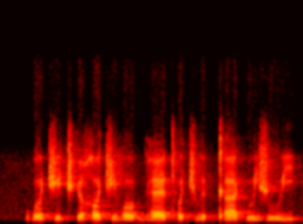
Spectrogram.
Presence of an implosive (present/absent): present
